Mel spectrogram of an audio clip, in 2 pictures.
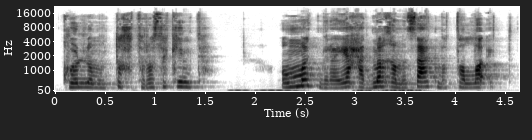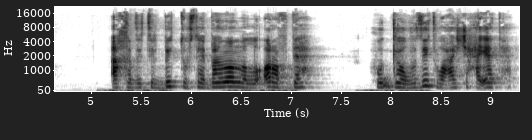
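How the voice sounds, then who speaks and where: A woman's voice: medium pitch, fairly even intonation, fast, close to an everyday voice. A woman with an Egyptian accent voicing a bitter, resentful father who reproaches his son and wife in a spoken story. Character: bitter weary father Mustafa, resentful man.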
